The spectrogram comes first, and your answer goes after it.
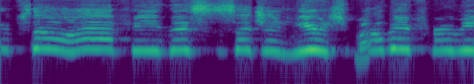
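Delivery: very high, tearful, weepy crying voice. Retelling a post-match microphone interview: imitating Trish crying. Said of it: "crying on the microphone".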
